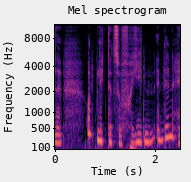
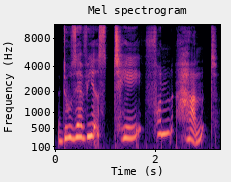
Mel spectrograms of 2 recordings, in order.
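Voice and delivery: slow, stretched and higher, in disbelief; stretched-out snooty question; drawn out; 6 semitones higher, 5 dB louder, much slower than usual. A narrator's reading. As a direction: draw out each word with raised-eyebrow disdain. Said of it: "sagte gedehnt".

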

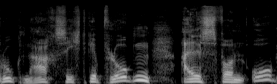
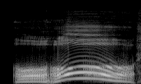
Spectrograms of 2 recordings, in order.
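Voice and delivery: loud, high, drawn-out objection; indignant exclamation; called-out protest; 6 semitones higher, 5 dB louder than usual. A narrator's reading. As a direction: challenge him with a loud cry. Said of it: "rief nun der Schmied".

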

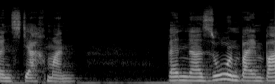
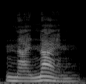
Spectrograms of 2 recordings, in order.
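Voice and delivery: drawn out. Acted. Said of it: "sagt Pinneberg sehr gedehnt".

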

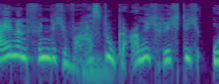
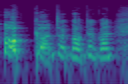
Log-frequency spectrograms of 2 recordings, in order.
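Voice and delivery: higher and louder, then a laugh; startled; 4 semitones higher, 4 dB louder than usual. Real, not acted. Host reacting as her colleague surfaces, startled. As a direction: gasp it out, shocked but amused.

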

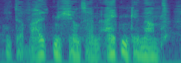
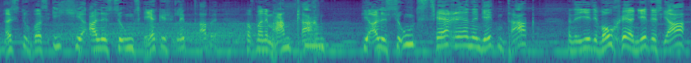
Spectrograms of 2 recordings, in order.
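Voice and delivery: high agitated ranting; 8 semitones higher, 3 dB louder than usual. Acted. Josef rants about his hoard.

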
